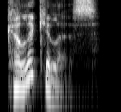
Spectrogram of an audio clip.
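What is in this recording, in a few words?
"calyculus", British English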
